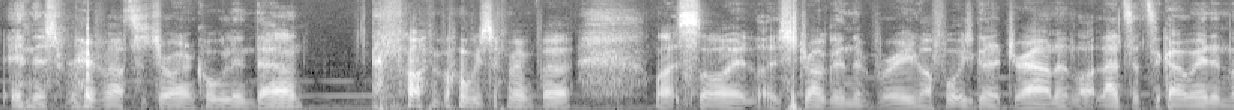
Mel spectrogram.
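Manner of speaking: loud storytelling breaking into laughs; amused, laughing. Real, not acted. Marine recalling his mate thrown in a river, laughing loudly. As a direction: tell it loudly through bursts of real laughter.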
